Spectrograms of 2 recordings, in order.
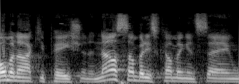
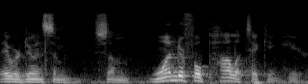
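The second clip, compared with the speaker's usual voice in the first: mocking, tongue-in-cheek, sarcastic, facetious delivery; 4 semitones lower, 7 dB quieter than usual. Describing men of God who dodged a question: sarcastic. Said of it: "I'm speaking facetiously, sarcastically".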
